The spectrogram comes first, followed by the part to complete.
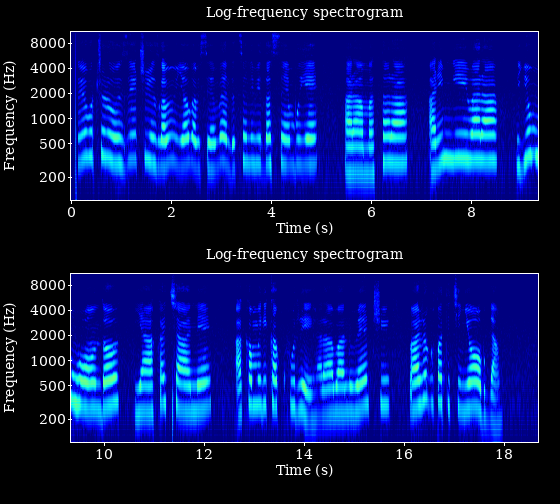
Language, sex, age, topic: Kinyarwanda, male, 25-35, finance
